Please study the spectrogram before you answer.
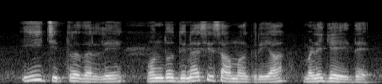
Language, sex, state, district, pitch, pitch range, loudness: Kannada, male, Karnataka, Bangalore, 145 Hz, 135-155 Hz, -13 LUFS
